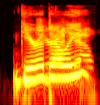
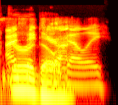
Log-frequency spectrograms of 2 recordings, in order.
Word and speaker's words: Ghirardelli: Do you guys use a hard G or a soft G on that? Ghirardelli. – Oh, it's Ghirardelli. – Yeah, I say Ghirardelli. – Huh. I'm going with the GH as a hard because it's hard and ghost.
